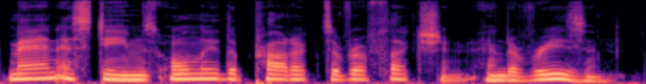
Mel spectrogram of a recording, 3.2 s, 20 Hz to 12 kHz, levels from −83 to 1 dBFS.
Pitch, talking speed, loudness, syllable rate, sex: 145 Hz, 185 wpm, -16 LUFS, 5.5 syllables/s, male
